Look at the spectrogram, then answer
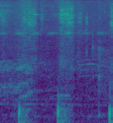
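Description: Handwriting during a Sanskrit grammar class, three distinct scratchy pen strokes spaced evenly apart, close and quiet with no talking.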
